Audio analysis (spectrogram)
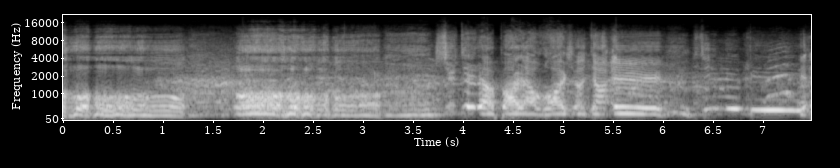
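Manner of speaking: high, loud wailing fake French; hammed-up nonsense French comeback; mock French outburst. Fake French comeback in shouting match.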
